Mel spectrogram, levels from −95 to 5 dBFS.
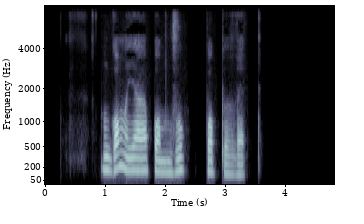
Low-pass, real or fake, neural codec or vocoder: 7.2 kHz; fake; codec, 16 kHz in and 24 kHz out, 1 kbps, XY-Tokenizer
